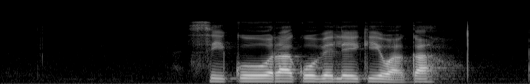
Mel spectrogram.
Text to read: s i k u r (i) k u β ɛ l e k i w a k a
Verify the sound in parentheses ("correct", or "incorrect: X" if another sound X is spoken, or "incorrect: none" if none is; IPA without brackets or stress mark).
incorrect: a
